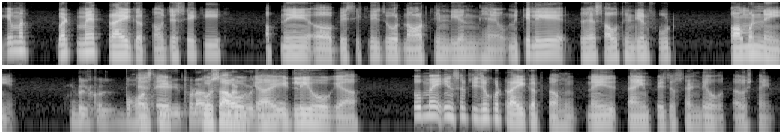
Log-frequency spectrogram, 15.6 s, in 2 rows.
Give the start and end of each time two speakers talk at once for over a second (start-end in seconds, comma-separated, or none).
9.2-10.6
